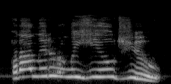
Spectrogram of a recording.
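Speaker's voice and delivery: high stress on literally; emphatic insistence. Real, not acted. Repeating to Mike she healed him, high emphatic.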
